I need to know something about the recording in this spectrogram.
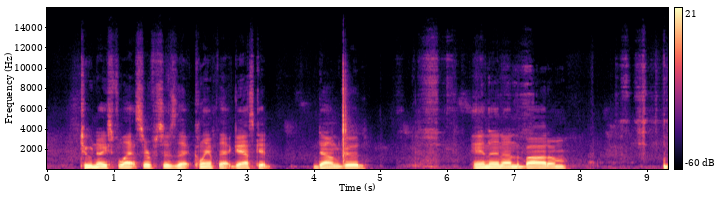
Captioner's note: snorts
